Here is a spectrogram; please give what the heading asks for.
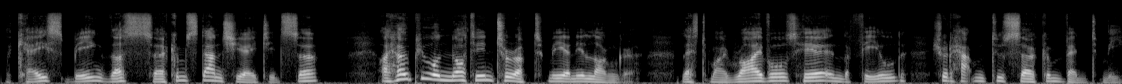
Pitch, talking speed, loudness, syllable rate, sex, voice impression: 145 Hz, 145 wpm, -20 LUFS, 4.1 syllables/s, male, masculine, slightly middle-aged, slightly muffled, slightly sincere, friendly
